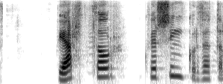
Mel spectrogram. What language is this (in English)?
Icelandic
